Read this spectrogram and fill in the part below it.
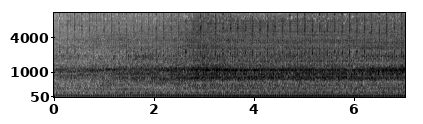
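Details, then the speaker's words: Citroën Nemo 1.4 HDi diesel at idle with failed injector seals: sharp regular chuffing tick about four per second from pressure blowback, with a burnt-gas smell. Combustion gas is leaking past the injector seals. "comme d'habitude sur les moteurs hdi des symptômes sont les mêmes le bruit le retour de pression que l'on entend ici"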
